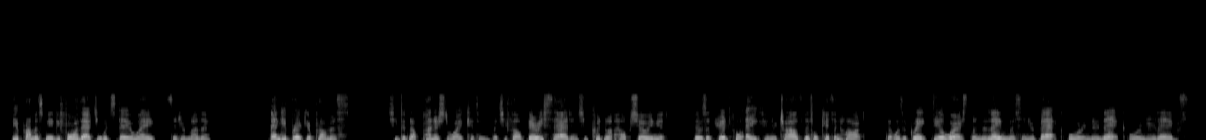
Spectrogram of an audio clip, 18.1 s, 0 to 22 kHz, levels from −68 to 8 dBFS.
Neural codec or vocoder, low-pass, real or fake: codec, 16 kHz, 2 kbps, FreqCodec, larger model; 7.2 kHz; fake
